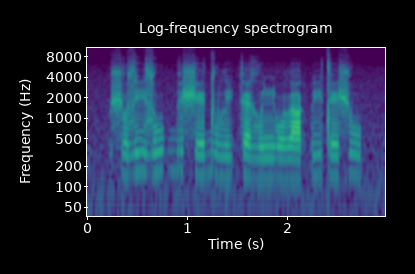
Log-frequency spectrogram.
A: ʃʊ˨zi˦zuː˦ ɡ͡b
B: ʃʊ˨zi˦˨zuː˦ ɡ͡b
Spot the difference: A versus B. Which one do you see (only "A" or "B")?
B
